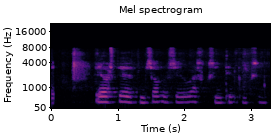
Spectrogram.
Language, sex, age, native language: Icelandic, female, 11, Icelandic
